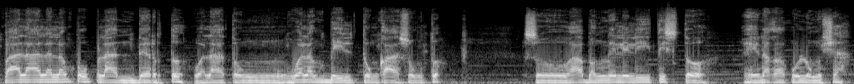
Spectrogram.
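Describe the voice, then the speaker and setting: A man with a stuffy, blocked-nose voice gives informal, halting political commentary to his followers, often asking rhetorical questions. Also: sits low, fairly even intonation, faint music behind. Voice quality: congested, stuffy-nosed voice. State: nasal congestion.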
